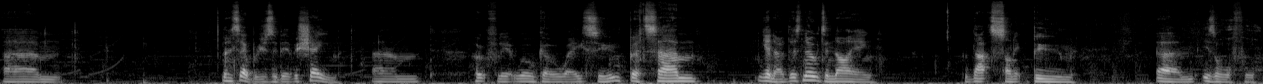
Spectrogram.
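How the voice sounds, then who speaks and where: A man's voice: mid-range voice, unhurried, soft background music. Phlegmy man with a chesty rattle. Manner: hesitant, rambling, repeats himself. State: phlegmy, getting over flu. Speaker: gaming video host. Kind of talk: casual gameplay commentary.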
